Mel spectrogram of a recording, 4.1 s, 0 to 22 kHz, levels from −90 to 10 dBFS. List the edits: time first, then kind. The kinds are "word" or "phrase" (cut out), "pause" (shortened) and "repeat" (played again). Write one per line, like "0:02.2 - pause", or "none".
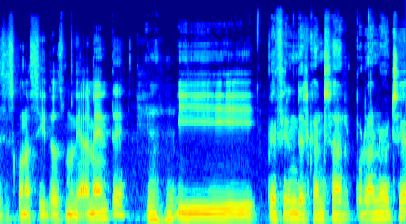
0:01.4 - pause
